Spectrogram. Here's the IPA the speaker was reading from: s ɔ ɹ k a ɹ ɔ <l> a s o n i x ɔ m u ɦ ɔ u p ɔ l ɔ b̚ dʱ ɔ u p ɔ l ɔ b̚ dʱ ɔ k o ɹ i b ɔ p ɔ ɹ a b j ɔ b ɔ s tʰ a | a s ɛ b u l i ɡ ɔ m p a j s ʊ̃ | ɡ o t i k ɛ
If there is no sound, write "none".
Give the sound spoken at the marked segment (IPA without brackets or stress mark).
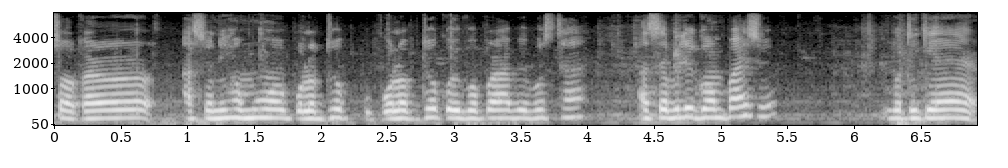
ɹ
